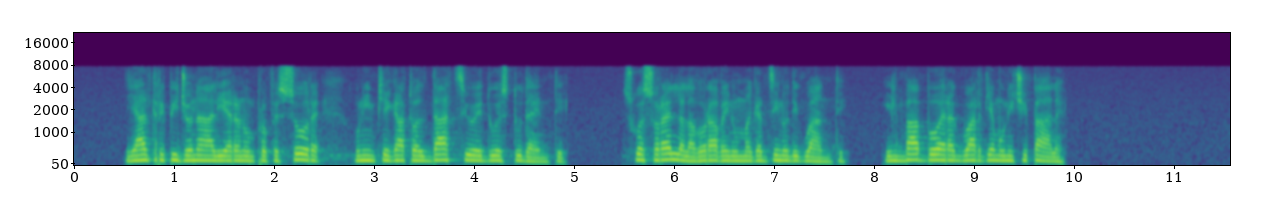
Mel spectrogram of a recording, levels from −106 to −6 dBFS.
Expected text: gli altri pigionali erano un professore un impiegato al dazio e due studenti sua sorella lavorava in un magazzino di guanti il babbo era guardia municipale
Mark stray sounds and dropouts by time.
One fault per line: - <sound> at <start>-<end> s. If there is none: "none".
none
